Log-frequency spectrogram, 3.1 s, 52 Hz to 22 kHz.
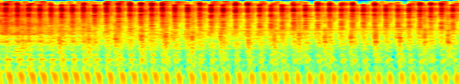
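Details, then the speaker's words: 2008 Kawasaki Bayou 400 quad, first start in a long time with fresh oil: sharp regular knock at idle, about three per second, over the single's thump; concluded to be loose centrifugal clutch rattling until engaged, like a go-kart clutch. "so when it's engaged and stopped it stops it from rattling once you get going and it's spinning the same speed as the motor it allows it to move again"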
